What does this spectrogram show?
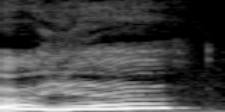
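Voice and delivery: abrupt, sudden leap to a very high pitch. Showing how the voice jumps when agreeing: sudden high pitch. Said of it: "instead of saying, "Yeah, nah," or something like that, I'll be like".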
